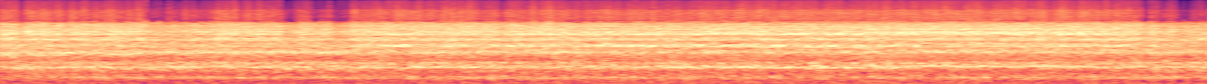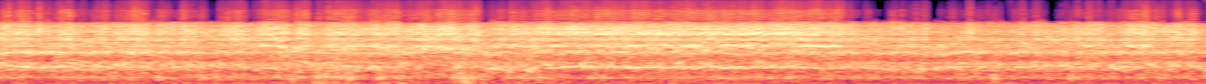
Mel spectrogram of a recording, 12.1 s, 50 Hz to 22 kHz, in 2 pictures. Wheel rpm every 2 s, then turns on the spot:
220, 220, 220, 230, 200, 220.
none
